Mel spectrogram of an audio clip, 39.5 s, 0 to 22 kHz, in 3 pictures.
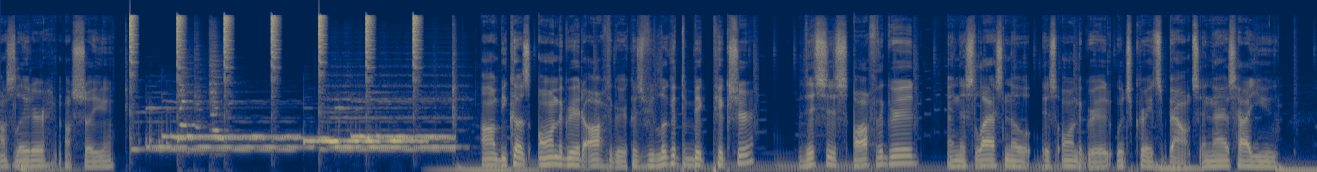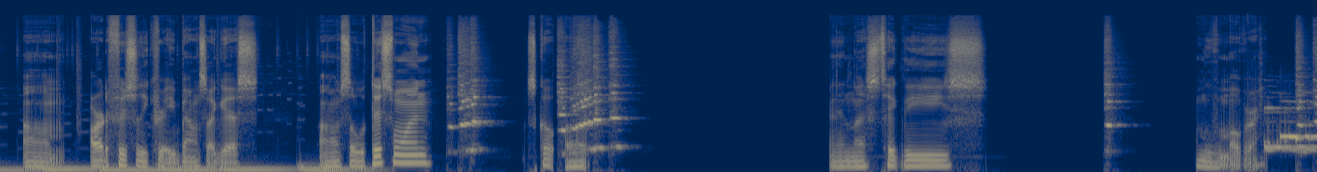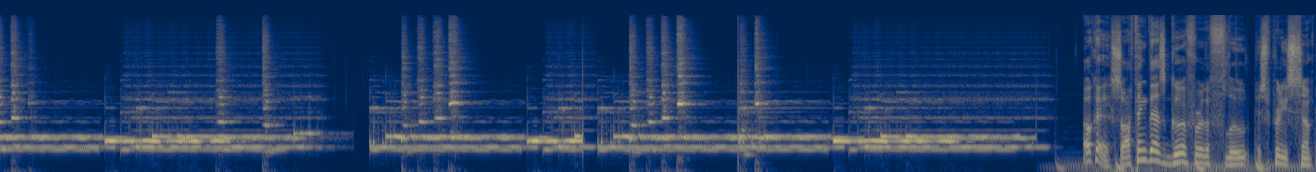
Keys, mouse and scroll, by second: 0.2 double click, 4.5 space, 7.8 double click, 9.4 right click, 9.9 double click, 11.0 right click, 13.2 double click, 21.5 click, 23.6 right click, 27.5 click, 28.1-29.8 alt+scroll up 2, 29.8 alt+scroll up 1, 30.0 space, 31.7-32.1 alt+scroll down 1, 32.1 alt+space, 34.8 right click, 36.6 space.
